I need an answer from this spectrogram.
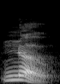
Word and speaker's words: know: Words like know, knowledge, knee, knife. In these words, we don't say the 'k' and we only say the 'n'.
